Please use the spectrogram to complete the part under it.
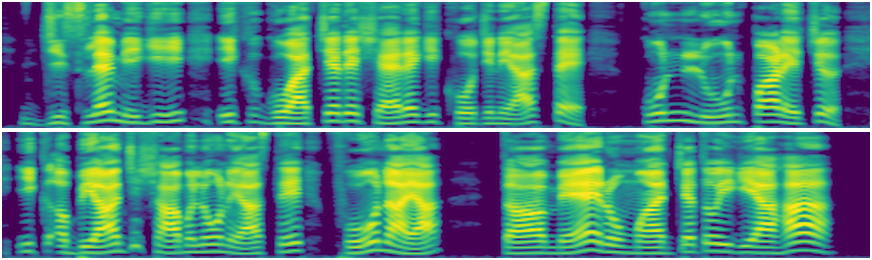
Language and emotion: Dogri, happy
